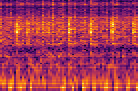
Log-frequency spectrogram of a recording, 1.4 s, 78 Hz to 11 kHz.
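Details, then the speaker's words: Piaggio Ape auto with BS2 Greaves diesel engine at idle: sharp metallic "chita chita" ticks, about four or five a second, over the low thrum, a valve tappet rattle corrected by adjusting the rockers. "చూసారా friends engine లో అయితే ఒక రకమైన శబ్దం వస్తుందండి ఒక రకమైన గలగల గలగల అన్నట్టుగా చిత చిత చిత చిత అన్నట్టుగా వస్తుంది"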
